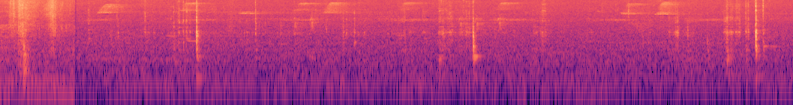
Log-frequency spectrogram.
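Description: Bamboo strips rustle and tap as they are fitted together.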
